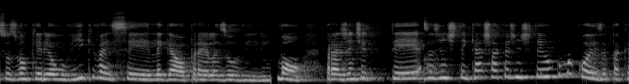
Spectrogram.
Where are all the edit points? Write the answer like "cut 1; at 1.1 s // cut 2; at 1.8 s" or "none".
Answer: cut 1; at 2.7 s // cut 2; at 4.2 s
